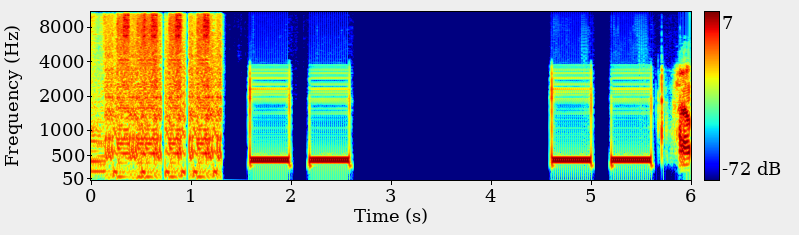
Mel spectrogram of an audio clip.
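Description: British-style telephone ringing tone heard down the line as a call goes through: two double rings, each two short steady buzzes close together, about three seconds apart. Music cuts off about a second in, and the call is answered with a voice right at the end.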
